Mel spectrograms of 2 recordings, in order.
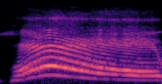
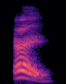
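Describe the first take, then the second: First: It is said with eager enthusiasm. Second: It is said as a sharp scolding. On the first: The speaker really likes something. "with real enthusiasm" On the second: The speaker is telling someone off. "Or you're giving heck to some kid"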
